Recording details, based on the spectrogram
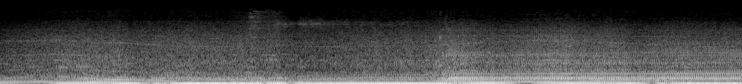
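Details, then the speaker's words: Mini being started for the first time after reassembly, on a battery jumper: steady idle rumble then a clean rev settling back, no knocks or misses; runs, though something smokes under the hood and clutch has no pressure. "guys so the cart does run nothing smoking or what smoking what is smoking"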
